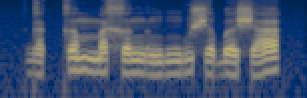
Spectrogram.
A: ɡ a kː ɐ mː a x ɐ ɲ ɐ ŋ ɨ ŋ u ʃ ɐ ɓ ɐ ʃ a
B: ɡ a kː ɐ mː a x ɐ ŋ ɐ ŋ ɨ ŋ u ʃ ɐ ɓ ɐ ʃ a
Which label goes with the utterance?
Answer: B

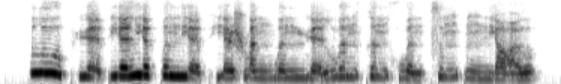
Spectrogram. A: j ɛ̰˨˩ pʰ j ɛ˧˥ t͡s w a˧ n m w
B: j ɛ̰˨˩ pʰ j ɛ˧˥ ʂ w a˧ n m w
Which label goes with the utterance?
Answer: B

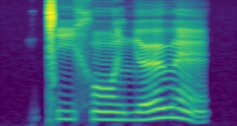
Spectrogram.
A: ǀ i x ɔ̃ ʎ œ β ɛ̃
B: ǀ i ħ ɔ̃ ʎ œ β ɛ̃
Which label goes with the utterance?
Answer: A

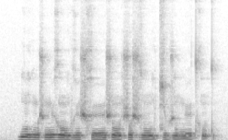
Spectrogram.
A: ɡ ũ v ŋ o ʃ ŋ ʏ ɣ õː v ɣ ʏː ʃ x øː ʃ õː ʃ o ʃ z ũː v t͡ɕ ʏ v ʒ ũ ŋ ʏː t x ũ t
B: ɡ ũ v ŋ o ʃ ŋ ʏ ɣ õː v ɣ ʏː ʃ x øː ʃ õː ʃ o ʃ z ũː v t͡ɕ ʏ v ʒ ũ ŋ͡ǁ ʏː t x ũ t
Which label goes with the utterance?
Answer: A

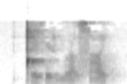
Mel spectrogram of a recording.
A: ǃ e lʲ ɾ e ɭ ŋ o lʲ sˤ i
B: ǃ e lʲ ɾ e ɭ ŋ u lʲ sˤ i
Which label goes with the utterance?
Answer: A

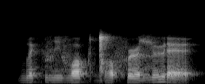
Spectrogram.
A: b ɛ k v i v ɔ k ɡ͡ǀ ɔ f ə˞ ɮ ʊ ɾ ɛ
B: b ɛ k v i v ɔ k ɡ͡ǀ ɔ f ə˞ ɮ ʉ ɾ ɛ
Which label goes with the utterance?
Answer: B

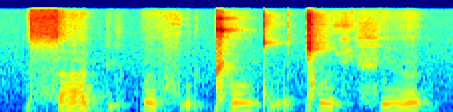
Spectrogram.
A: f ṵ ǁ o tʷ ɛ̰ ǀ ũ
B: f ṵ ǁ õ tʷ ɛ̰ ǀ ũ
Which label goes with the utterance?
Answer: B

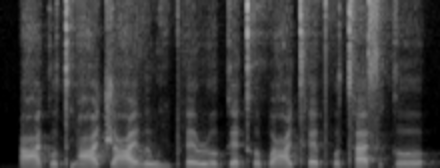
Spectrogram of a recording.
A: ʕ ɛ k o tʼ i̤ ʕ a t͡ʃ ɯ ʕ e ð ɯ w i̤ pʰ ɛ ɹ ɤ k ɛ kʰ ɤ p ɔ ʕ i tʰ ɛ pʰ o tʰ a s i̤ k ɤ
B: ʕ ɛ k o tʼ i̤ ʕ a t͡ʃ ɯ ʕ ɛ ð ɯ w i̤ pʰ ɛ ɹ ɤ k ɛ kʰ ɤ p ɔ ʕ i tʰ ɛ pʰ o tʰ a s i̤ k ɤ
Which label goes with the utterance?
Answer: B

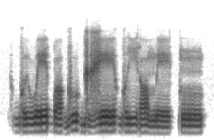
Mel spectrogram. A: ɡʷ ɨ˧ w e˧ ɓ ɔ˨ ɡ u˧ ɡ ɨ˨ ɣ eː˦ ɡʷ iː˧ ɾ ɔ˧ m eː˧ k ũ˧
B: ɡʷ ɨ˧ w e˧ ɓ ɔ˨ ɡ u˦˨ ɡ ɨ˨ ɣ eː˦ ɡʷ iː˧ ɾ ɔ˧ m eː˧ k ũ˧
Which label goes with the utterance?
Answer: B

